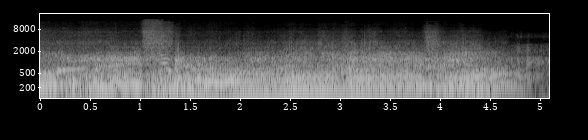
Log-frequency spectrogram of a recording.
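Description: A rally car engine pops and crackles between gears.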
